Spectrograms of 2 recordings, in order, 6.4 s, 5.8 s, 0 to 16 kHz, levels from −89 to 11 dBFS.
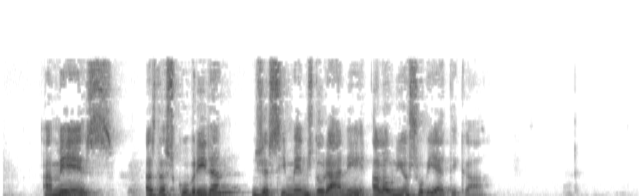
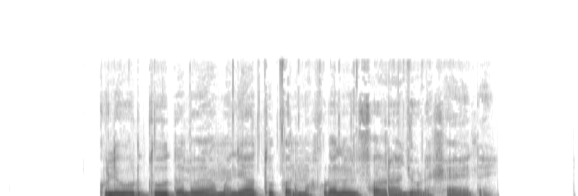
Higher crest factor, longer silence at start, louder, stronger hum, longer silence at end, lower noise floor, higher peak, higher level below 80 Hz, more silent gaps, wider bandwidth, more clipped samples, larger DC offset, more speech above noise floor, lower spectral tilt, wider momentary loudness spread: about the same, 18 dB vs 16 dB; second, 0.45 s vs 1 s; first, -21 LUFS vs -30 LUFS; neither; first, 1.55 s vs 0.85 s; second, -77 dBFS vs under -90 dBFS; first, -4 dBFS vs -14 dBFS; second, -68 dBFS vs -50 dBFS; neither; about the same, 11.5 kHz vs 11.5 kHz; neither; neither; second, 56 dB vs over 61 dB; second, -4.5 dB/octave vs -7.5 dB/octave; first, 12 LU vs 9 LU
